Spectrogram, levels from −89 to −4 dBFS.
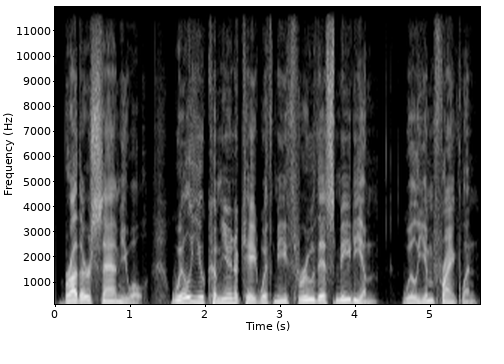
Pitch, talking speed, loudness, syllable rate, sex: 120 Hz, 115 wpm, -19 LUFS, 4.2 syllables/s, male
